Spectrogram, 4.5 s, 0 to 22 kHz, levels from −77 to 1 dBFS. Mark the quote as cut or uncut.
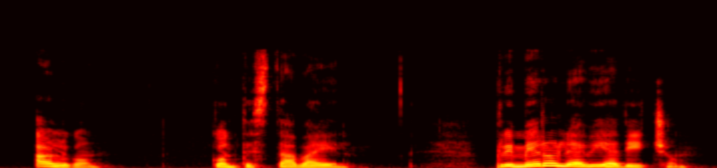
uncut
